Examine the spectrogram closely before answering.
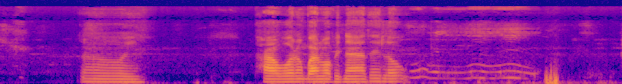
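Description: A baby babbles and squeals nearby.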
